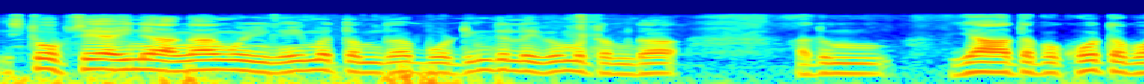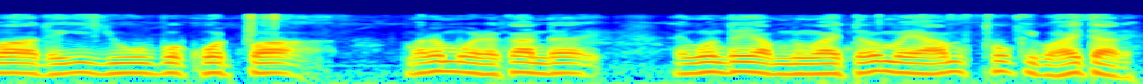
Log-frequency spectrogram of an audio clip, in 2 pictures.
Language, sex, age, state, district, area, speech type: Manipuri, male, 45-60, Manipur, Kakching, rural, spontaneous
